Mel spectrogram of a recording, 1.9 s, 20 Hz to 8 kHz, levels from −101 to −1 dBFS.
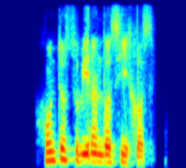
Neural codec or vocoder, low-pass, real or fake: codec, 16 kHz, 2 kbps, X-Codec, HuBERT features, trained on general audio; 7.2 kHz; fake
